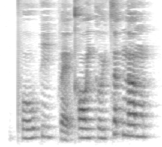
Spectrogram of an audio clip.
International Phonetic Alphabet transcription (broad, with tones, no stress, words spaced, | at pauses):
pʰo˨˥wkiː˧k̚fɛː˨˩ kʰɔː˧jkɵ˧ɥt͡sɐ˥t̚ n̪ɐ˥ŋ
